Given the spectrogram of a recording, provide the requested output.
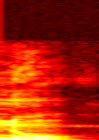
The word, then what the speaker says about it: know: करो you don't even नो हाउ to prepare T U miss आप don't मीस नहीं इवन का मतलब यहां तक की नो मीस होता है जानना यहां पे के साइलेंट होता है ओके यू डोंट इवन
